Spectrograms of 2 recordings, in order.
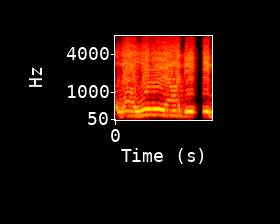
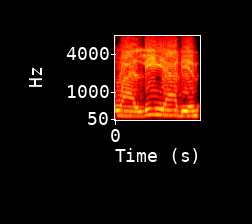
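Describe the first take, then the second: First: The l sound is heavy and full. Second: The l sound is light and thin. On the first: The speaker calls it wrong. "Jadi bunyinya nggak waliyadin" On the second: The speaker calls it right. "tapi waliyadin"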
